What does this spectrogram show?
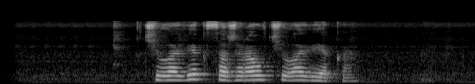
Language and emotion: Russian, neutral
